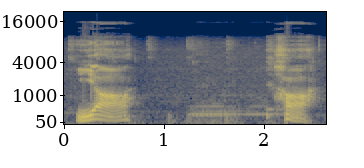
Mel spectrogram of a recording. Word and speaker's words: Yah Ha: from right to left it would be pronounced in again in the oldest dialect yah ha I am or um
